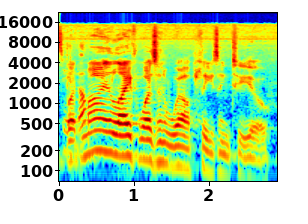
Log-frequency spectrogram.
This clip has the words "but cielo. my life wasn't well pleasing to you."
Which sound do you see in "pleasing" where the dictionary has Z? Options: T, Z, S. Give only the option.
Z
